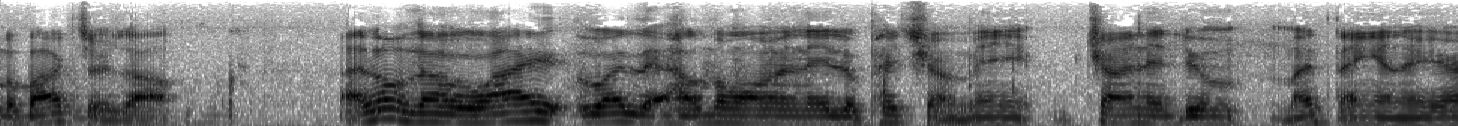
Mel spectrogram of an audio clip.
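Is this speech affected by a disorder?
Yes: Friedreich's ataxia.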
